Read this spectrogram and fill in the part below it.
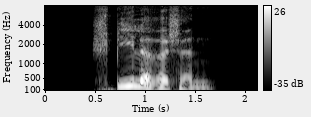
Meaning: inflection of spielerisch: 1. strong genitive masculine/neuter singular 2. weak/mixed genitive/dative all-gender singular 3. strong/weak/mixed accusative masculine singular 4. strong dative plural
- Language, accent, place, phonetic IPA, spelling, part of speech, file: German, Germany, Berlin, [ˈʃpiːləʁɪʃn̩], spielerischen, adjective, De-spielerischen.ogg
